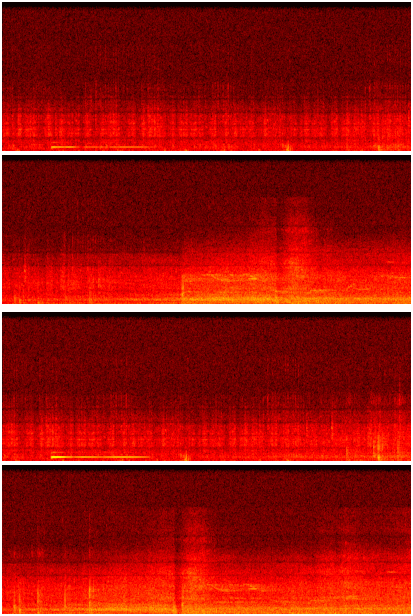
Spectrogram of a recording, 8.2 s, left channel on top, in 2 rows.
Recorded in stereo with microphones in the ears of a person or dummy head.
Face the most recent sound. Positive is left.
turn(degrees=20)  # may be behind; listen again after turning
